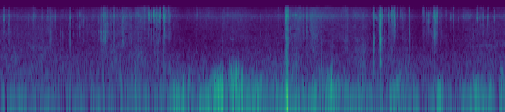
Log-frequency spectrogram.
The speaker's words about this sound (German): Handy ist mir gerade runtergefallen. Ist nichts passiert.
